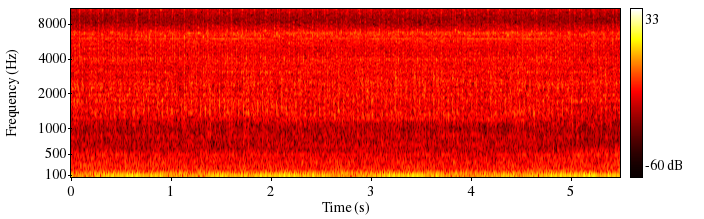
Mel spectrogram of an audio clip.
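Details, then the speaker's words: Fully warmed-up 2016 Hyundai Veloster DCT Turbo GDI engine, CRC intake valve and turbo top-end cleaning; steady idle with a firm low thrum and the usual direct-injection ticking, coolant level correct, sounds fairly normal. "sounds fairly normal coolant's where it's supposed to be"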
